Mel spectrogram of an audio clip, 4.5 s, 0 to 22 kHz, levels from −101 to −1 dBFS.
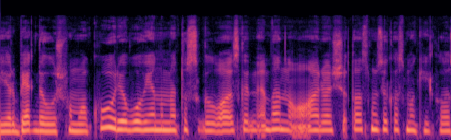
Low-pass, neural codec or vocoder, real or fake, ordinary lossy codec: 14.4 kHz; none; real; AAC, 96 kbps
